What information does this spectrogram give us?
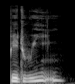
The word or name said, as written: BEDUINEN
